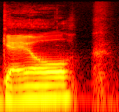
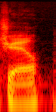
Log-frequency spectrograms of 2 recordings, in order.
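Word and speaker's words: gaol: would always say like Gail or G or it's like no it's just pronounced jail g a o l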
